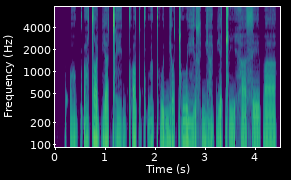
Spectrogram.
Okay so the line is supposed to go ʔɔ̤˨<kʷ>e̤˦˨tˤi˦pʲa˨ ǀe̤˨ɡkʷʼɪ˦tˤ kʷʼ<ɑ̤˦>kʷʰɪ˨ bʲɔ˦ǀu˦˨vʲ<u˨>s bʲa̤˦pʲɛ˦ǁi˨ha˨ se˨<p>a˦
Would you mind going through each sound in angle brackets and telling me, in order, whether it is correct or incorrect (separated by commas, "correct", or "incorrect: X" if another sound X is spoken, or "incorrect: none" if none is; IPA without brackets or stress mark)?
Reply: incorrect: kʷʼ, incorrect: a̤˦, correct, correct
